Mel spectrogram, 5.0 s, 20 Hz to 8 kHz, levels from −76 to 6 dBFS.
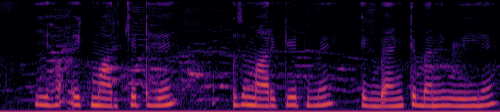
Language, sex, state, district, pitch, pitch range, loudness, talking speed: Hindi, female, Bihar, East Champaran, 210 Hz, 190-220 Hz, -33 LUFS, 145 wpm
